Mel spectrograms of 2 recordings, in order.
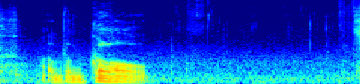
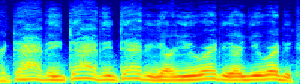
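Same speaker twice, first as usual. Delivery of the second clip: put-on high, excited child calling; eager little boy; 6 semitones higher, faster than usual. Little boy knocking on dad's door, high and eager. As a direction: call through the door like an eager kid. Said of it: "Little boy comes knocking".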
